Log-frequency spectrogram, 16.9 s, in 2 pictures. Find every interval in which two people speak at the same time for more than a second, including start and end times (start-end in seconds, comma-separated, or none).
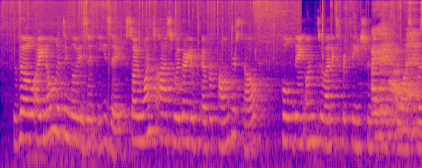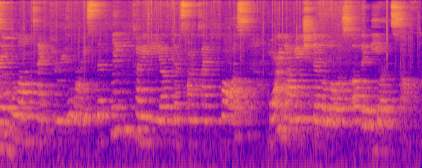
7.4-8.8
